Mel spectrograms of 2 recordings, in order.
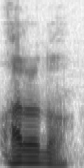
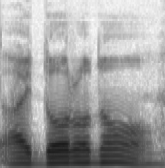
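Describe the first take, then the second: First: It is said in a plain standard accent. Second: It is said in Kohala pidgin style.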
